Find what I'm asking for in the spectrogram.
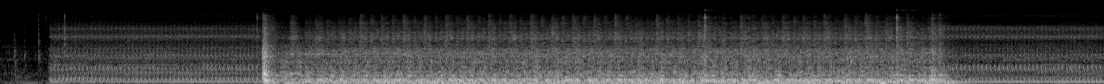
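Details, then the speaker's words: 1972 VW Super Beetle, parked a week with battery problems, on trickle charger since the day before: steady buzz of a noisy fuel pump, then about seven seconds of even cranking that never fires; owner suspects no spark. "out of gas weird fuel pump's awfully noisy got nothing how weird is that what in the world what in the world it's like there's no spark or something"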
